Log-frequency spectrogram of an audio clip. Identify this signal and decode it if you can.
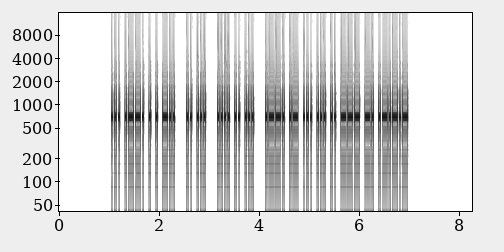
Morse code, heard as a keyed tone, about 34 wpm, 700 Hz. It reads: SPEED IS HIS PASSION.
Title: Sentences from Top 1300 Words 35wpm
